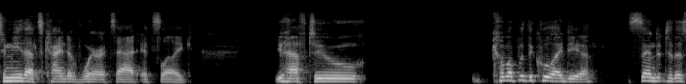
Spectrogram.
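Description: A man talks at a moderate pace with an American accent and ordinary pitch variation. The recording is very clean, with a silent background. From Colorado, US. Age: 30s. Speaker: outdoor photographer. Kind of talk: casual interview chat.

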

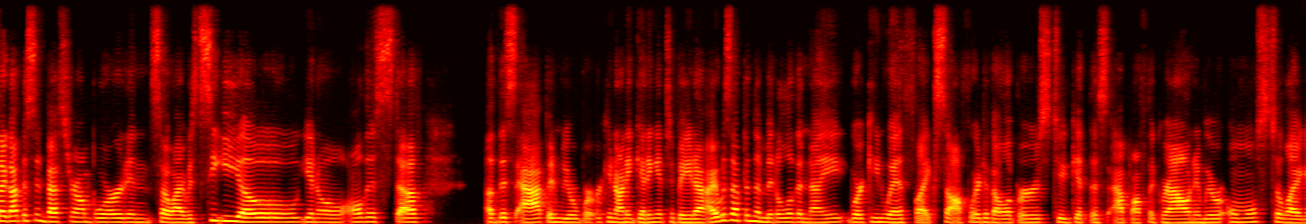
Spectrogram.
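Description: A woman at medium pitch with a West Coast accent, fairly quick pace and fairly even intonation. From Oregon (Salem). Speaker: real estate broker and business owner. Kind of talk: casual chat.

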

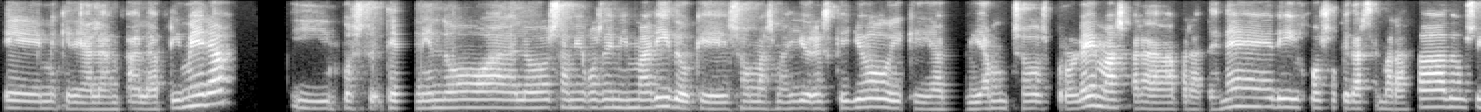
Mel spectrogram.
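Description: Medium-pitched, with ordinary pitch variation: a woman and an unremarkable speaking voice. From Spain, Zaragoza (Aragon). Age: 30s. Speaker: mother telling her birth story. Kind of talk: interview testimony.

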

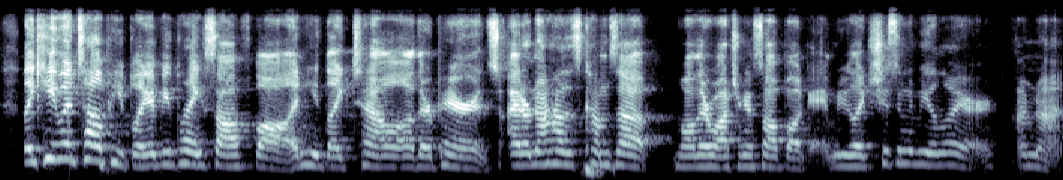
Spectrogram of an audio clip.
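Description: With a Midwestern American accent and a bright, sharp tone, a woman speaks very fast with lively intonation and hardly any pauses. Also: medium pitch for a woman. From Ohio, Cleveland area. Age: 30s. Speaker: podcast guest. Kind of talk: casual chat.

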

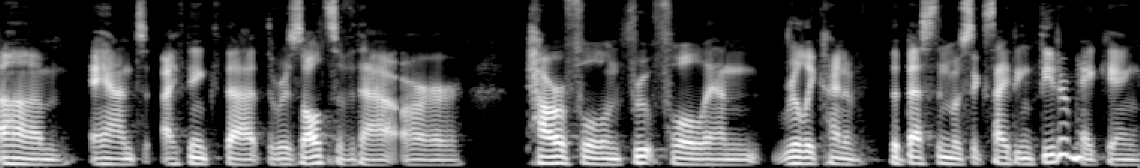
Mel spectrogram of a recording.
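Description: An ordinary speaking voice from a man with an American accent, fairly low in pitch with fairly even intonation, in a very clean recording with a silent background. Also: moderate pace. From San Diego County, California, Kumeyaay reservation. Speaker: stage actor. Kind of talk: live talkback conversation. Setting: theater stage with live audience.

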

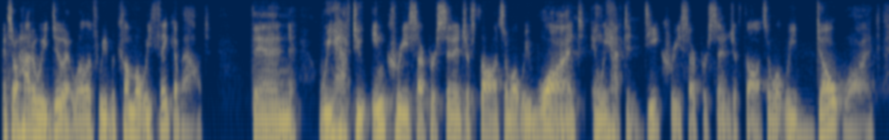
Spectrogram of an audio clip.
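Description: Lively intonation and a somewhat breathy voice come through in a Southern US accent at a fairly quick pace over a quiet background. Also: man. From US South, Mississippi. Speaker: success coach. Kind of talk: interview.

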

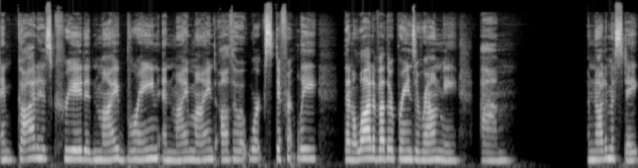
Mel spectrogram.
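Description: Music plays behind a woman speaking at a fairly slow pace. Her pitch is fairly high and her intonation is flat and monotone. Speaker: author and mental health speaker. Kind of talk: personal testimony in interview. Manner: rambling at times, personal and heartfelt.

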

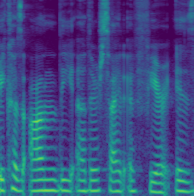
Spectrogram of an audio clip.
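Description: A woman speaks at a moderate pace with a fairly low pitch. The recording is very clean and the background silent. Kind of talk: pep talk. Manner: earnest, emphatic, rallying, with repeated phrases and direct appeals to the listener.

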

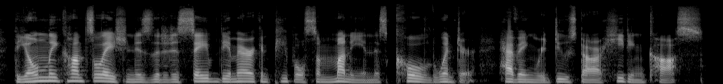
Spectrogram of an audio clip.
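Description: An unforced reading voice shifts in pitch in an ordinary way.

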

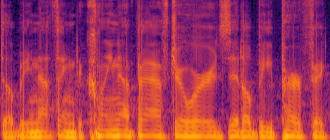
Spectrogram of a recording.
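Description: A man's voice with noticeable background noise. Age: 50s. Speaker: podcast host. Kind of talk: casual solo podcast monologue. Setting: cafe. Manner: playful, rambling.

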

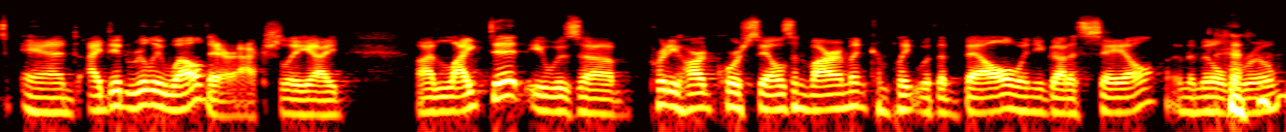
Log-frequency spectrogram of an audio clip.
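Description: Against a quiet background, a man with a normal speaking voice and an American accent talks at a fairly quick pace and a medium pitch. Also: ordinary pitch variation. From US Mountain West / Midwest (Wyoming, Iowa). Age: 40s. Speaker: entrepreneur and real estate businessman. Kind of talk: interview. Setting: home office.

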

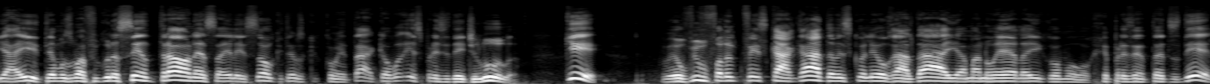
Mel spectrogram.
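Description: At a moderate pace, a man with an unremarkable speaking voice talks at a fairly high pitch with ordinary pitch variation and big swings in loudness. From Paraná, Brazil. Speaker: podcast host. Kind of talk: casual chat.

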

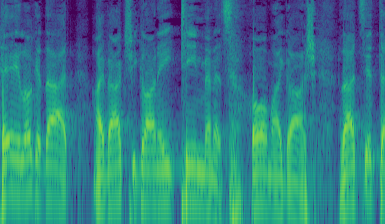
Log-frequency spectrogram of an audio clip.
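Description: Using a put-on character voice, a man speaks hoarsely at a moderate pace with a medium pitch. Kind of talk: casual, friendly.

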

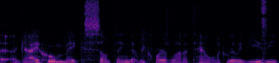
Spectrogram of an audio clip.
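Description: A man with a plain, everyday voice talks at a fairly quick pace and medium pitch, his intonation fairly even. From US East Coast. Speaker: podcast host. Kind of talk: casual chat.

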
